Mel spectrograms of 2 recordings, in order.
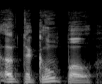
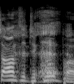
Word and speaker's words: Antetokounmpo: But Yuri, you have no problem saying the Antetokounmpo.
